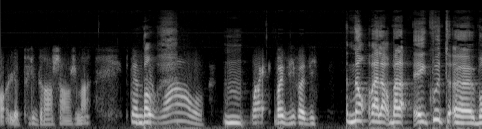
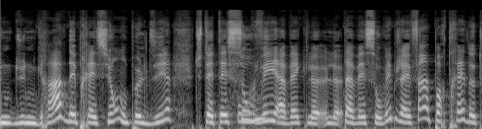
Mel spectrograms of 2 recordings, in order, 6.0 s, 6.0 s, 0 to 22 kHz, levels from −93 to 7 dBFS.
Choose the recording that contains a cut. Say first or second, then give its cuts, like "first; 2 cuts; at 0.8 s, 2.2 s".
second; 1 cut; at 4.3 s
